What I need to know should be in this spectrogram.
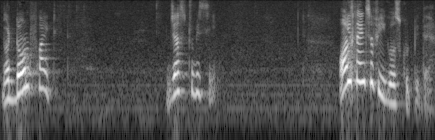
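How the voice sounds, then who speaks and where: A woman's voice: high-pitched, sing-song, slow, darkish tone, breathy edge, low-quality recording. An older woman, giving a spiritual teacher's answers in a question-and-answer talk, emphatic and fond of repeating her points. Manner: emphatic, repeats phrases, quotes her own commands.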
